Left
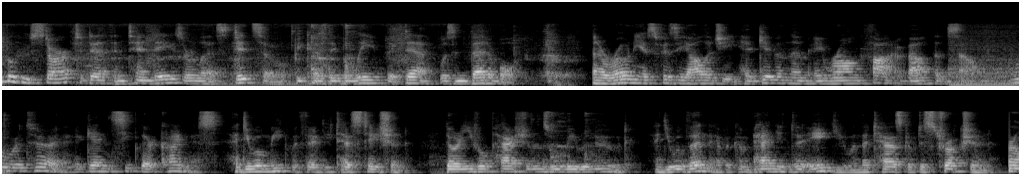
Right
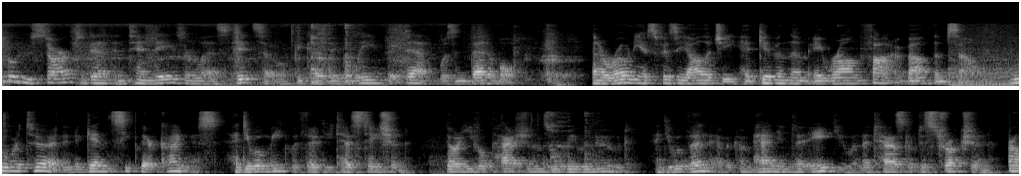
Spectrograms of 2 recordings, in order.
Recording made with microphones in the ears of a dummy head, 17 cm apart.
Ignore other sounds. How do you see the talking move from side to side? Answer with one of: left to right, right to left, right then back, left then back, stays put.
right then back.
